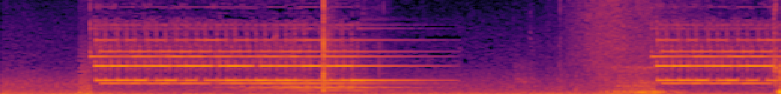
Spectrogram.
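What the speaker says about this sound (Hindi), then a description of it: "किसका फोन है?" A telephone rings at night indoors, two bursts of a steady electronic ringing tone separated by a short pause, close and clear with no talk over it.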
